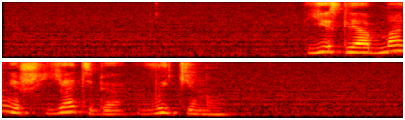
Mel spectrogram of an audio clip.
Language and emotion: Russian, angry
